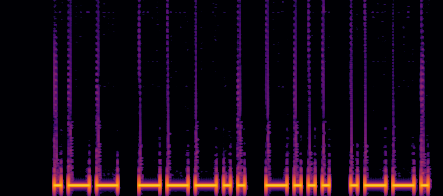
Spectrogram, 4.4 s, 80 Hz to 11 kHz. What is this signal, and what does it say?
Morse code, heard as a keyed tone, about 20 wpm, 700 Hz. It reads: W8BP
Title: Speed Racing - USA 1x2 Call Signs 17wpm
